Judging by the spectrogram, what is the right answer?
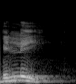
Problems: background sounds at intervals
